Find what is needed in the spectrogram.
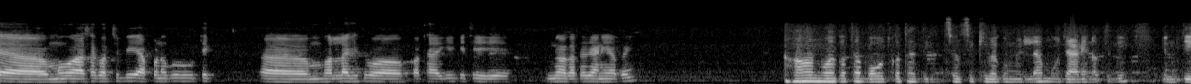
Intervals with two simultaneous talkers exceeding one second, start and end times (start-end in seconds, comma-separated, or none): none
